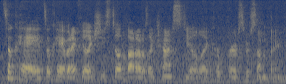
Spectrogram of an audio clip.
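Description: A woman's voice: sits low, flat delivery, very fast, creaky, noisy background. A young woman from Canada, talking casually to camera while sitting in a parked car and rambling through her day. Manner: chatty, rambling, self-conscious asides. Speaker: vlogger. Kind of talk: casual vlog chat.

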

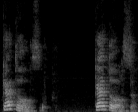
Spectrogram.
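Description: A woman with an Egyptian Arabic accent teaching a beginners' French lesson, saying each word slowly and repeating it for the class. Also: on the high side, big pitch swings, far from the mic. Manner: slow, repetitive drilling of each word. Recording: echoey room, voice away from the mic.

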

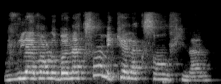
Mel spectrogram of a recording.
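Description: A woman's voice: high-pitched, rapid-fire. A woman guest coach talking casually and with energy, often restarting her phrases with fillers. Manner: animated, many restarts and fillers. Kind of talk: casual interview talk. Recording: echoey room.

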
